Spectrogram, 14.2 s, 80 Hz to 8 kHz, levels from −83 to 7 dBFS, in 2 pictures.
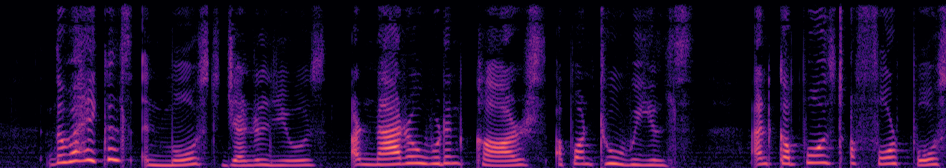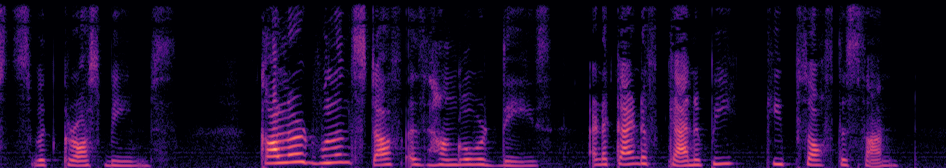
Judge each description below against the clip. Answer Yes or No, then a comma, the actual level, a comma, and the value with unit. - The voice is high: Yes, very high, 255 Hz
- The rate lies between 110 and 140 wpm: No, average, 155 wpm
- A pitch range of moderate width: Yes, average, 5.0 semitones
